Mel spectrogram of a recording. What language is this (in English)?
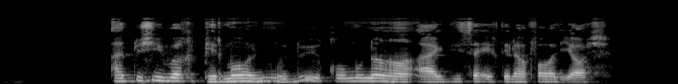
Gawri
